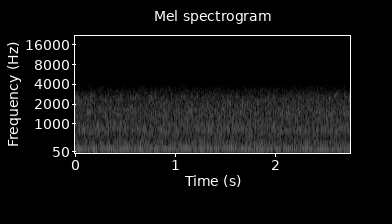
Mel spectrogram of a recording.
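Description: A Nissan 300ZX Z32 with the VG30DE 3.0 litre V6 idles steadily, a smooth even engine hum heard close and alone for the full few seconds.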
